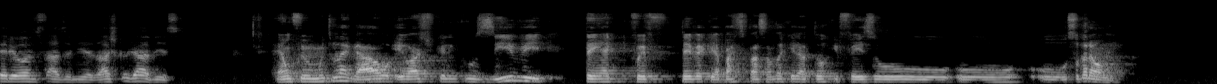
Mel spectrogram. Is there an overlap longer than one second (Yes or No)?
No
